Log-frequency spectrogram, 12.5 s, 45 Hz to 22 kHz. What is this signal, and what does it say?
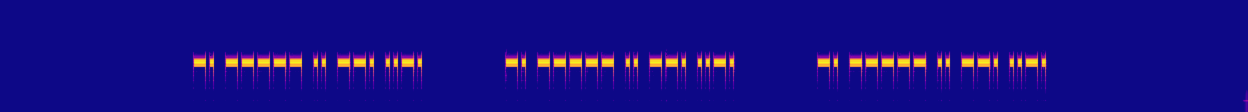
Morse code, heard as a keyed tone, about 30 wpm, 700 Hz. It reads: N0IGF N0IGF N0IGF
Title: USA Call Signs - 5 Characters - Repeated 3x - 30wpm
